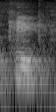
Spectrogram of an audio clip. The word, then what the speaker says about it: cake: our silent E rule, which it has two vowels, and the first one does all the talking. It says his name, and the second one is silent, so you're not able to hear or sound out the E in the word cake. So cake, you have a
